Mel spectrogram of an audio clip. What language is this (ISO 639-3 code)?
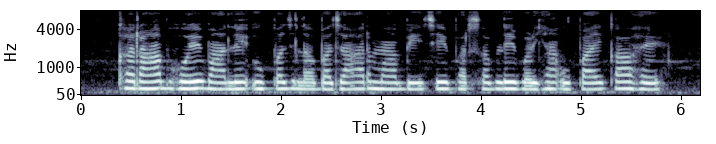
hne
